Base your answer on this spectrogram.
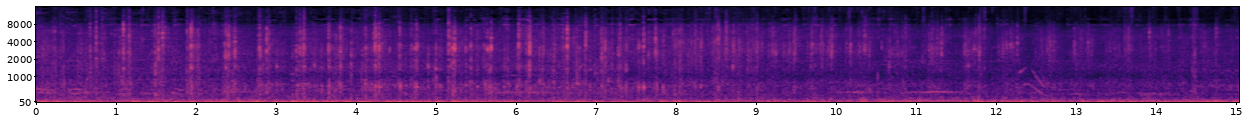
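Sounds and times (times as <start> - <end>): hooves clip-clopping on pavement: 0.0 - 15.0.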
